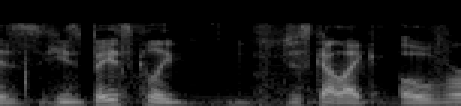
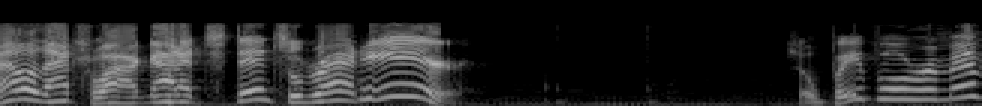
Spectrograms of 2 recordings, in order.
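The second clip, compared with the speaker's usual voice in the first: very high-pitched, very loud hollering; 8 dB louder than usual. Voicing a character calling after someone walking away: hollering after someone. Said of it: "He hollers after you".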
